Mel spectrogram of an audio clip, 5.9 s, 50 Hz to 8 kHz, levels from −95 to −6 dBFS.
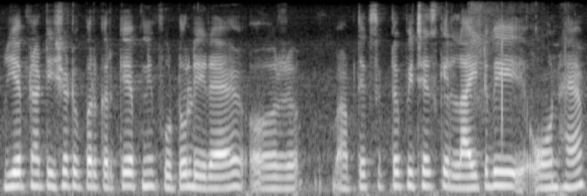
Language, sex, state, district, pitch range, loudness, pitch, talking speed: Hindi, female, Haryana, Rohtak, 180-205 Hz, -17 LUFS, 200 Hz, 215 wpm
